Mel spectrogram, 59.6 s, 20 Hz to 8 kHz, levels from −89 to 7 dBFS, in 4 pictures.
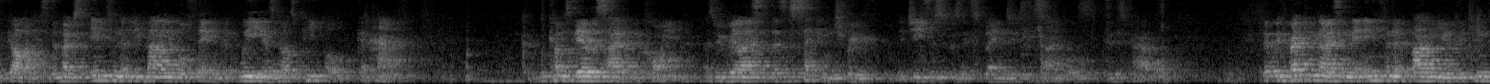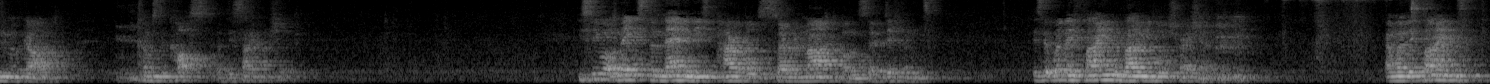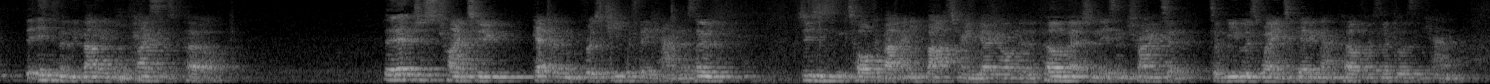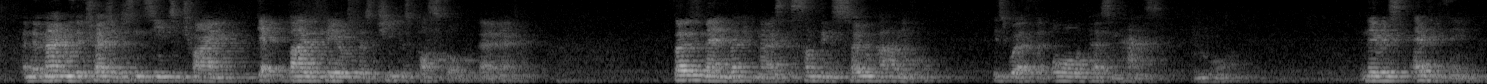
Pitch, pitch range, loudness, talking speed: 150 Hz, 135-160 Hz, -36 LUFS, 175 wpm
